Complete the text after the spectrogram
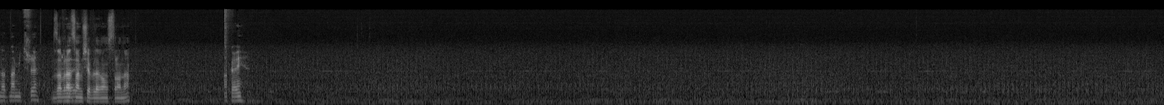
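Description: A helicopter engine drones steadily with a low, throbbing rotor hum.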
